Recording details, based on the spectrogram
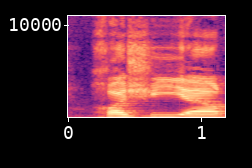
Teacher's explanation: ഷീൻ തഫഷീന്റെ ആ sound spreading sound വരണം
